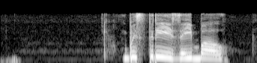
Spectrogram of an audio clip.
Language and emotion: Russian, angry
